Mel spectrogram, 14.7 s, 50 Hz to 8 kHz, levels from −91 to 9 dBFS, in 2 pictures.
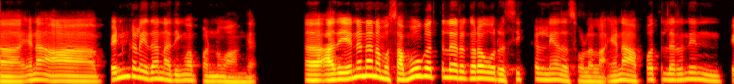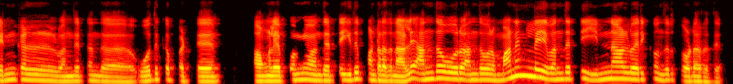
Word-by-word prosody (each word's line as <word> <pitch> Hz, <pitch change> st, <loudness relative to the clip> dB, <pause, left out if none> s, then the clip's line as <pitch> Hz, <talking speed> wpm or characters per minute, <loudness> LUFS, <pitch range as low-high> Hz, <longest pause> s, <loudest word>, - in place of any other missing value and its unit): அ -, -, +3 dB, 0.3 s
ஏனா, 160 Hz, +2 st, +1 dB, 0.2 s
அ -, -, +3 dB, 0.5 s
பெண்களை 225 Hz, +3 st, +2 dB
தான் 185 Hz, -4 st, +1 dB
அதிகமா 145 Hz, +1 st, -2 dB
பண்ணுவாங்க, 115 Hz, -4 st, -2 dB, 0.6 s
அ -, -, +5 dB, 0.2 s
அது 165 Hz, +3 st, +6 dB
என்னனா, 250 Hz, +5 st, +5 dB
நம்ம 185 Hz, -5 st, +3 dB
சமூகத்தில 230 Hz, +3 st, +3 dB
இருக்கிற 195 Hz, 0 st, +3 dB
ஒரு 155 Hz, -3 st, 0 dB
சிக்கல்ன்னே 165 Hz, -1 st, -3 dB
அத 140 Hz, -, -1 dB
சொல்லலாம். 120 Hz, -1 st, -3 dB
ஏனா 155 Hz, +1 st, +1 dB
அப்போதிலிருந்து 165 Hz, +4 st, -3 dB, 0.4 s
பெண்கள் 160 Hz, +1 st, -1 dB, 0.3 s
வந்துட்டு 130 Hz, +2 st, -3 dB
அந்த 125 Hz, -2 st, -3 dB, 0.4 s
ஒதுக்கப்பட்டு, 135 Hz, -5 st, -4 dB, 0.5 s
அவங்கள 130 Hz, 0 st, +3 dB
எப்போமே 160 Hz, +4 st, -3 dB
வந்துட்டு 145 Hz, +1 st, -3 dB
இது 180 Hz, -, -1 dB
பண்றதுனாலே, 140 Hz, +1 st, +1 dB
அந்த 180 Hz, +3 st, -2 dB
ஒரு 175 Hz, -1 st, +2 dB
அந்த 160 Hz, +1 st, -2 dB
ஒரு 155 Hz, -, -1 dB
மனநிலை 250 Hz, -1 st, +2 dB
வந்துட்டு 180 Hz, +3 st, -4 dB
இந்நாள் 185 Hz, +1 st, 0 dB
வரைக்கும் 170 Hz, +2 st, -3 dB
வந்து 155 Hz, 0 st, -5 dB
தொடருது, 120 Hz, -4 st, -3 dB
160 Hz, 155 wpm, -23 LUFS, 135-180 Hz, 0.6 s, அது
